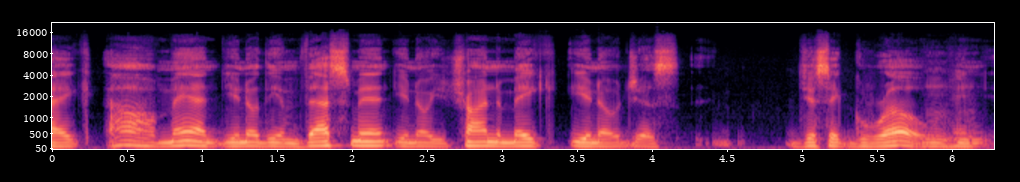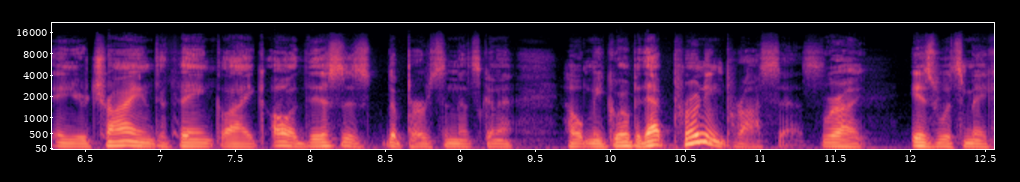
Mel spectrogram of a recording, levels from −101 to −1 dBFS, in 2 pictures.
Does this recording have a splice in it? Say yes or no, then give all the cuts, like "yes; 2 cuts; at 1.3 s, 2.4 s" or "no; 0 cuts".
no; 0 cuts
